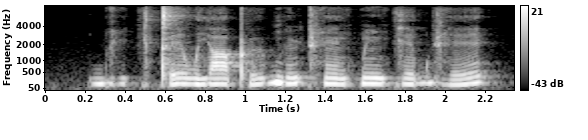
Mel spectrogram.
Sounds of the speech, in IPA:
bʱi˩˥ktʼe˨˩wja˨˩pʼʉ˩˥ bĩ˩˥ʈʰẽ˨˩k͡pĩ˨˩ke˩˥b ɖʱe˩˥

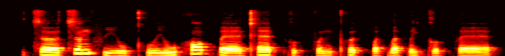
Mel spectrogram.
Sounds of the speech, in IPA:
t͡sœː˨t͡sɵ˥nfiː˨˩w kʷʰiː˨˧w hɔː˥k̚pɛː˨kʰɛː˧t̚ kʊ˨˥k̚fɵ˨n pʰɵ˥t̚pɐ˧t̚wɐ˥t̚ɐ˨j kʊ˨˥k̚fɛː˨

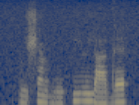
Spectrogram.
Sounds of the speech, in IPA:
pɨ˨ʃã˧ɡ͡bu˨ | jɨ˦jaː˨dɛ˦

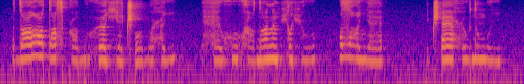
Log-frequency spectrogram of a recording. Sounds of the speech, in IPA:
dɑʁy dˤysˤ kɔ̤bṳhœɐ̯çæ̤ t͡ʃʼɔ̤bɔ̤ħi̤ | hæ̤xʷɑxʷæ̤ dˤĩlũçɔçṳ | zˤæ̤ʎæ̤ | t͡ʃʼæ ħṳdũŋʷi̤

